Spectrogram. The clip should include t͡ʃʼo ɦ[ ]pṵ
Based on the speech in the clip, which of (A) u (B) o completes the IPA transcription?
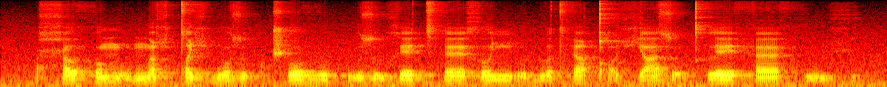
A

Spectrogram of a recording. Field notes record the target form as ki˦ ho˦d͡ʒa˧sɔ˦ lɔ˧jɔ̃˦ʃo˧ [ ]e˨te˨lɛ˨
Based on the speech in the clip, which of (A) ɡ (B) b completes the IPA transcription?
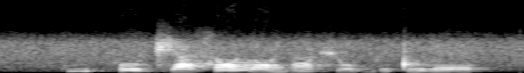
B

